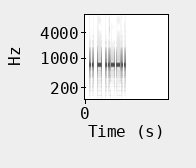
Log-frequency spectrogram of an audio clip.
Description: Morse code, heard as a keyed tone, about 44 wpm, 700 Hz. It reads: IT?
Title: Sentences from Top 1100 Words 45wpm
